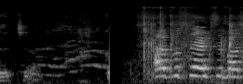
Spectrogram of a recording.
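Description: A high-pitched voice, broken by a sudden drop-out about a second in, then carrying on loudly in the second half.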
